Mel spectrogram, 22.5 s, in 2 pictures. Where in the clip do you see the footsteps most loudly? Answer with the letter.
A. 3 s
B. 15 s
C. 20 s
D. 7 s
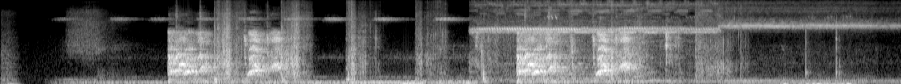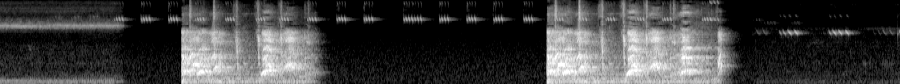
A.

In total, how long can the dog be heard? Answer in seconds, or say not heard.
7 s.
